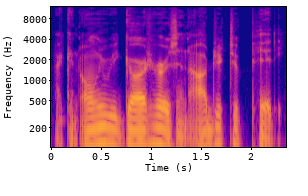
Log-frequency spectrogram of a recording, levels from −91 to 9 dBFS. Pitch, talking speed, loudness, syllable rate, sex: 90 Hz, 255 wpm, -17 LUFS, 6.2 syllables/s, male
